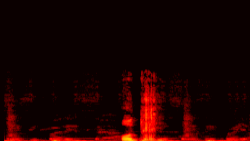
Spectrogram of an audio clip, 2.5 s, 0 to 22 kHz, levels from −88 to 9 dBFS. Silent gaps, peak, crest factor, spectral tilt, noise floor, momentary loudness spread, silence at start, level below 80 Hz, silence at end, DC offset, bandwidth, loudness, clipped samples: none; -12 dBFS; 24 dB; -6 dB/octave; -53 dBFS; 25 LU; 0.05 s; -52 dBFS; 0.05 s; under 0.1%; 11.5 kHz; -32 LUFS; under 0.1%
